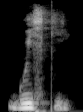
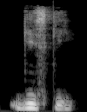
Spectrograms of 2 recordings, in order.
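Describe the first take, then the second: First: The word starts with a gw sound. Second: The word starts with a hard g. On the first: The speaker calls it right. "se pronuncian we y wi" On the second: The speaker calls it wrong. "Si no utilizamos la diéresis, al leer estas palabras diríamos"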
